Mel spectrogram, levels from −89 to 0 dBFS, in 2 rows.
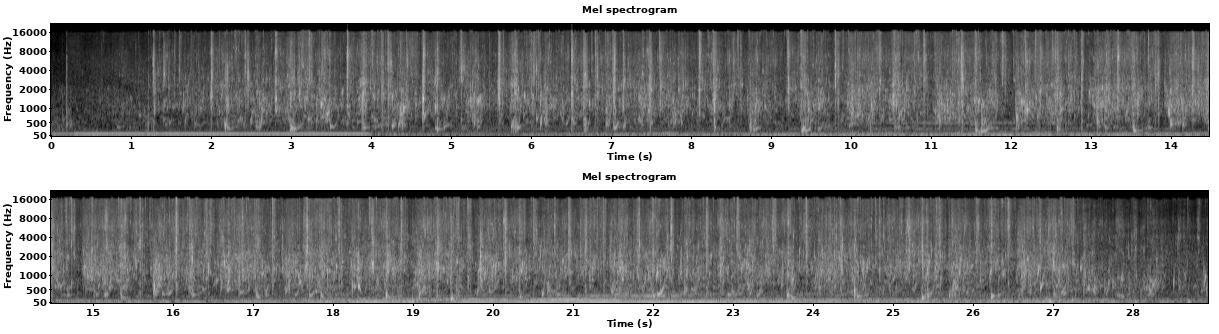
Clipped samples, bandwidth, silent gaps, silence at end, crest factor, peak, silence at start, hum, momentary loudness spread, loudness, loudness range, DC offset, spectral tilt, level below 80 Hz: under 0.1%; 17 kHz; none; 0 s; 30 dB; 0 dBFS; 0 s; none; 8 LU; -27 LUFS; 2 LU; under 0.1%; -1.5 dB/octave; -42 dBFS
